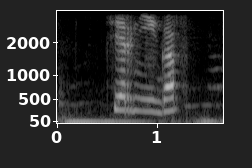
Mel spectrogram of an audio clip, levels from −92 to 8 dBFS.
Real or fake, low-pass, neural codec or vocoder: real; 3.6 kHz; none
